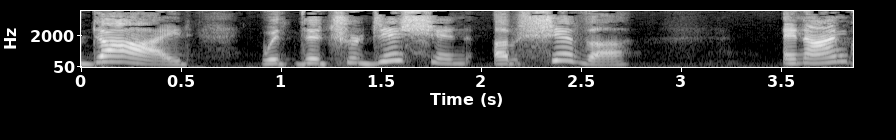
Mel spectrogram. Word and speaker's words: Shiva: Am I wrong or did I say that right? Shiva, right? Shiva. Not Shiva, Shiva.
